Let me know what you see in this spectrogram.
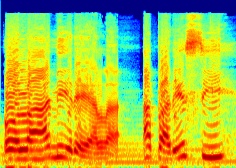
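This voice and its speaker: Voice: mid-range voice, big pitch swings, measured pace, faint music behind, voice pushed up. A performer voicing a scheming woman posing as a sweet new friend in an amateur radio soap opera. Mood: sweetly chummy.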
